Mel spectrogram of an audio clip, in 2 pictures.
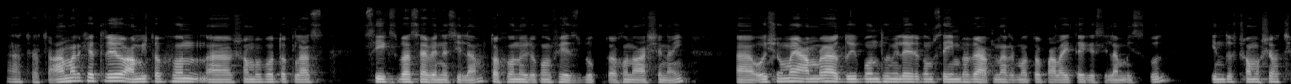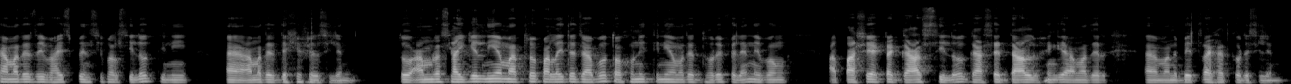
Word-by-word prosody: আচ্ছা, 115 0 -9
আচ্ছা. 105 -1 -10
আমার 155 +4 +4
ক্ষেত্রেও 160 0 +5
আমি 130 +2 +4
তখন 140 +2 +1 0.3
আ - - +3 0.2
সম্ভবত 115 +1 -1
ক্লাস 110 0 0 0.6
6 125 -1 +5
বা 120 - +7
7 110 -2 +4
এ - - -6
ছিলাম। 100 0 -1
তখন 115 +1 +1
ওইরকম 110 0 -1
Facebook 110 -1 -2
তখনও 105 +1 -1
আসে 105 +2 -7
নাই। 95 - -2 0.6
আ - - +4 0.2
ওই 120 - +3
সময় 140 +1 +4
আমরা 135 +2 +4 0.2
২ 130 0 +3
বন্ধু 125 0 +2
মিলে 130 0 +3
এরকম 120 0 -2
সেম 120 -1 +1
ভাবে 120 +1 +2
আপনার 115 0 -3
মতো 110 +1 -4
পালাইতে 110 0 0
গেছিলাম 100 0 -4 0.2
স্কুল। 115 +3 -5 0.5
কিন্তু 120 0 -2 0.2
সমস্যা 120 +1 0
হচ্ছে 125 +1 -10
আমাদের 120 0 +1
যে 120 - +2
ভাইস 110 0 0
প্রিন্সিপাল 115 -1 -4
ছিল, 110 +2 -4 0.2
তিনি 105 -1 -5 0.5
অ্যা 105 - +2 0.2
আমাদের 110 +1 0
দেখে 115 +2 -4
ফেলছিলেন। 95 -3 -5 0.5
তো - - 0 0.2
আমরা 115 +2 +2
সাইকেল 120 +2 +3
নিয়ে 135 0 +4
মাত্র 120 0 +1 0.2
পালাইতে 120 +1 +2
যাব, 110 +1 +2 0.2
তখনই 120 +1 -1
তিনি 115 0 -3
আমাদের 110 0 -2
ধরে 105 +2 -2
ফেলেন 110 +2 -2
এবং 110 0 -3 0.6
আ - - -1
পাশে 110 +1 +4
একটা 120 +1 +2
গাছ 105 +1 +6
ছিল। 110 -3 -3 0.2
গাছের 105 +1 +1
ডাল 105 +1 +6
ভেঙে 110 +1 -2
আমাদের 105 0 -2 0.4
অ্যা 105 - 0
মানে 100 0 -2
বেত্রাঘাত 105 0 0
করেছিলেন। 95 -3 -5
115 Hz, 170 wpm, -24 LUFS, 105-120 Hz, 0.6 s, বা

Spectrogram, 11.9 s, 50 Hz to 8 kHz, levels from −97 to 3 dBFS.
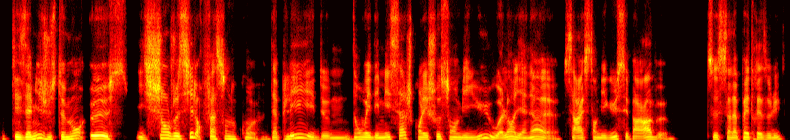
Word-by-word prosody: tes 120 -1 +2
amis 145 +11 +4
justement, 125 +5 0
eux 160 -1 +9
s 135 - -2 0.2
ils 120 -3 -4
changent 170 +7 +5
aussi 145 +12 +4
leur - - -2
façon 135 +1 0
de 135 - 0
qu'on, 115 -5 -8
heu, - - -12
d'appeler 130 - -2
et 120 - -1
de 105 -2 -6
mmh, 100 +3 -6
d'envoyer 115 0 -1
des 110 -1 -2
messages 120 +11 -2
quand 120 - -6
les 110 - +1
choses 130 +3 -2
sont 120 - 0
ambiguës? 110 - -3
Ou 105 -2 -1
alors 125 +6 0
il 115 - -1
y 100 - -3
en 100 - -4
a, 125 -2 0
heu, - - -10
ça 95 - -3
reste 105 +3 -1
ambigu, 105 +2 -2
c'est 140 - -3
pas 95 -1 -2
grave, 120 +5 +2
heu, - - -10 0.6
ce 115 - +3
ça 110 +2 -3
n'a 105 -1 -1
pas 120 - -2
être 115 - -1
à - - +2
résolu? 105 +4 -5
120 Hz, 235 wpm, -24 LUFS, 110-135 Hz, 0.6 s, eux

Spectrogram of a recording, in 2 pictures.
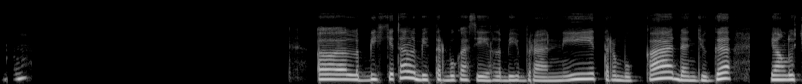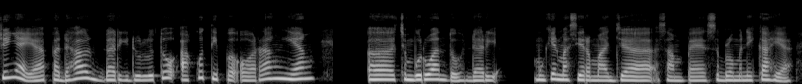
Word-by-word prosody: Hmm. 260 - -3 3.0
Eee, 235 0 +4
lebih 220 +3 -2
kita, 295 +5 -1
lebih 215 -5 +1
terbuka 200 0 -3
sih. 190 -3 -1
Lebih 190 +1 -3
berani 190 +7 0
terbuka 205 +7 +1
dan 195 -4 +1
juga, 220 +9 +3 0.4
yang 215 0 +3
lucunya 280 +6 +1
ya, 175 +3 0
padahal 225 +8 +1
dari 200 0 -2
dulu 200 +1 0
tuh 300 +9 -2
aku 205 +9 -2
tipe 230 -6 -2
orang 240 +9 +1
yang, 255 +2 +3 0.6
eee, 225 0 +5
cemburuan 220 +1 +4
tuh. 170 +2 -1
Dari 185 +1 -1 0.4
mungkin 210 +3 +1
masih 210 -1 +1
remaja 180 0 0
sampai 180 0 -3
sebelum 190 0 -1
menikah 195 +3 0
ya. 165 -6 -2
205 Hz, 125 wpm, -21 LUFS, 185-230 Hz, 3.0 s, eee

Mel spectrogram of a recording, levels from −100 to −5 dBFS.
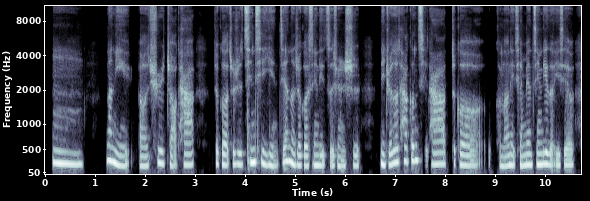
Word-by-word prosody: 嗯， 230 -3 +3 0.5
那 290 -1 +3
你， 210 -4 +3
呃， 185 -1 -2
去 235 +4 -1
找 195 -4 -4
他 210 +1 -2 0.4
这 230 - -2
个 210 -2 +1
就 220 - -5
是 220 -1 0
亲 255 +4 +5
戚 255 -4 +2
引 195 -2 -1
荐 275 +4 +1
的 245 - +5
这 200 -1 -1
个 190 -1 0
心 205 +1 0
理 195 0 +1
咨 - - -3
询 190 -1 -3
师， 195 0 -3 0.3
你 220 -3 +2
觉 210 -1 0
得 245 +3 +4
他 270 +1 -2
跟 285 +2 +2
其 295 0 -1
他 225 +1 -1
这 240 - -5
个 200 -4 -2 0.3
可 195 - -8
能 185 +2 0
你 200 - +2
前 200 -2 -2
面 210 +1 +3
经 215 0 +2
历 225 0 +4
的 215 - 0
一 105 - -1
些， 105 +1 -2
215 Hz, 235 characters per minute, -19 LUFS, 195-235 Hz, 0.5 s, 亲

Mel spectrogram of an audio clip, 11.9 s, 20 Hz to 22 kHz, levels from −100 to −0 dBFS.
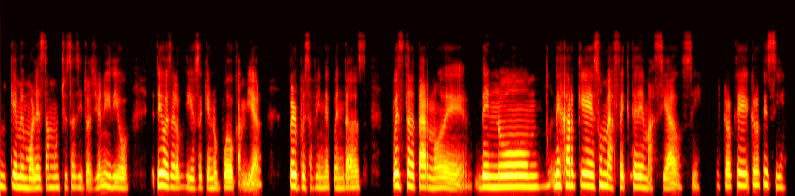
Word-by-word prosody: que 225 -2 +3
me 210 - +1
molesta 200 +1 -3
mucho 210 +1 -9
esa 215 0 -9
situación 215 +2 -7
y, 225 - -2
digo, 215 0 -3 0.3
te - - -20
digo, 245 - +10
es 220 - -1
algo 215 - -4
que 215 - -10
yo 190 - -5
sé 215 - -9
que - - -6
no 100 0 -5
puedo 105 +2 +1
cambiar, 270 - -6 0.4
pero 230 -2 +7
pues, 215 -2 -4
a - - -17
fin 105 - -8
de 105 - -7
cuentas, 105 +2 -6 0.4
pues 240 -2 +7
tratar 220 -3 +3
¿no?, 105 - -3
de 100 - -4
de 220 -4 +4
no, 220 +1 +5
mm, 220 0 -4
dejar 245 0 +3
que 245 -1 +4
eso 230 +3 -1
me 235 - +1
afecte 220 +2 -4
demasiado, 195 - -3
sí. 225 0 -18 0.3
Creo 225 - -4
que 240 0 0
creo 260 -1 -3
que 265 +1 -4
sí. 215 -3 -11
215 Hz, 220 wpm, -23 LUFS, 205-230 Hz, 0.4 s, digo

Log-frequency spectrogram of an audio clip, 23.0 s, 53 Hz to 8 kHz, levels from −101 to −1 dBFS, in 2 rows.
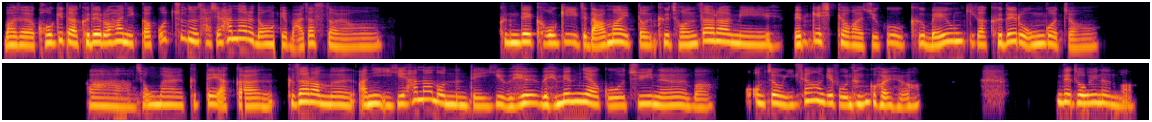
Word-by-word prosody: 맞아요. 190 -1 0
거기다 225 +3 +2
그대로 225 +1 +5
하니까 230 -5 +1
고추는 295 - -3
사실 230 -2 -5
1 320 +3 +2
를 285 - 0
넣은 200 +1 -1
게 190 - -4
맞았어요. 165 -1 -6 1.2
근데 235 +1 +5
거기 220 +1 -1
이제 195 -3 -3
남아있던 200 +2 +2
그 225 -1 -3
전사람이 205 -3 0
맵게 230 +6 0
시켜 225 -3 -3
가지고 185 +3 -5
그 - - -6
매운 225 +9 +2
기가 215 -5 -5
그대로 225 +2 +1
온 200 +4 +1
거죠. 160 -3 -6 1.4
아 185 -3 -4
정말 210 +1 -2
그때 225 -1 -3
약간 185 -1 -2
그 235 - -4
사람은 225 -6 +3
"아니 225 +2 +4
이게 210 +2 -2
1 320 +7 0
넣는데 210 -7 +1
이게 185 +4 -4
왜 205 +6 +2
왜 210 -1 +2
맵냐?"고 230 -7 +3
주인은 205 -3 -1
막 170 +2 -8 0.3
엄청 245 -3 +1
이상하게 250 +4 +1
보는 215 +3 0
거예요. 195 -5 -2 1.4
근데 260 0 +2
저희는 240 -2 +2
막 185 0 -9
210 Hz, 270 characters per minute, -19 LUFS, 190-235 Hz, 1.4 s, 그대로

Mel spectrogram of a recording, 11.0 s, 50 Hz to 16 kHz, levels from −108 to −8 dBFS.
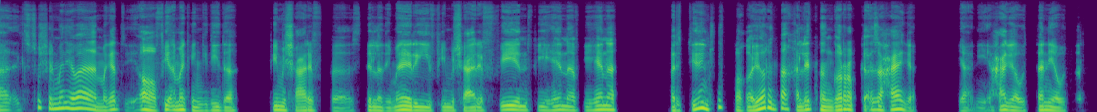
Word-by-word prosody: الSocial 165 - -5
Media 180 -2 +2 0.2
لمّا 110 -4 -1
جات 140 +1 -2
آآ، - - -15
آه، 125 -5 +5
في 125 +5 -1
أماكن 125 -5 0
جديدة، 105 0 -4 0.3
في 125 - +1
مش 115 -4 0
عارف 105 0 -1
Stella 100 +4 -5
Di 95 - -7
Mare 115 -3 +3
في 105 - -6
مش 100 -1 -3
عارف 100 0 +1
فين، 125 0 +2
في 115 -1 -7
هنا، 120 -2 0
في 115 +2 -7
هنا، 130 -1 +4 0.6
فنبتدي 175 +6 +2
نشوف، 200 +7 -2
فغيّرت 130 - +3
بقى، 175 - +1
خلّتنا 120 -1 +1
نجرّب 125 +5 +3
كذا 125 0 0
حاجة، 135 +3 +3 0.5
يعني 95 -1 -10
حاجة 120 -4 +2
والتانية 115 +2 0
والتالتة. 95 - -8
115 Hz, 190 wpm, -26 LUFS, 105-130 Hz, 0.6 s, آه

